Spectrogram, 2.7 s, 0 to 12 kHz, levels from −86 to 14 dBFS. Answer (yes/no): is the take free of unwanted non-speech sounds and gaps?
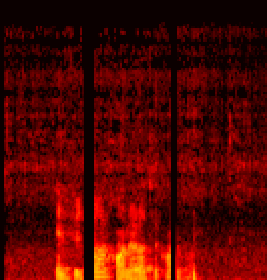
no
